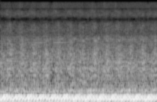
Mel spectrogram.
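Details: Scion tC that had not run for a month, after starter replacement, warm idle: heavy low rumble with dull knock tied to engine speed, vibration felt; cam timing also suspected; rod knock from failing connecting rod bearing.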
